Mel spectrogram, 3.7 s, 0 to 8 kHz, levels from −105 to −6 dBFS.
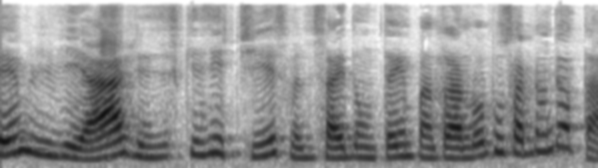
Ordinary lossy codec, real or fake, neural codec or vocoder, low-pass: AAC, 32 kbps; real; none; 7.2 kHz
